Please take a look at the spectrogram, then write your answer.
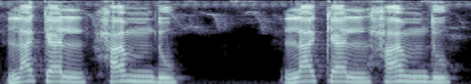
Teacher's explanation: lakal yang langsung huruf kaf langsung masuk ke huruf lam ya. Jadi alif tidak dibaca ya.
